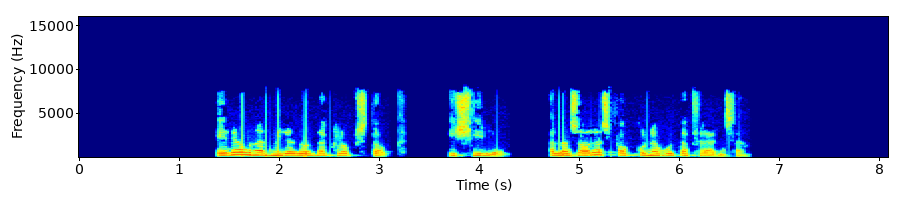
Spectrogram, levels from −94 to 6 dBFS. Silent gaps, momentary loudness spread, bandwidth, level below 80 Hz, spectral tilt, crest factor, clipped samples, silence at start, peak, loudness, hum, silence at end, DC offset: 3.28-3.69 s, 4.34-4.68 s; 13 LU; 8 kHz; -54 dBFS; -4 dB/octave; 16 dB; under 0.1%; 1.35 s; -2 dBFS; -17 LUFS; none; 1.4 s; under 0.1%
